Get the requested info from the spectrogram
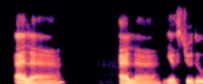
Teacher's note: It's a lighter L sound, and it changes the meaning.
